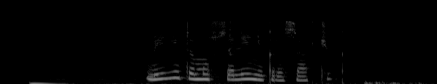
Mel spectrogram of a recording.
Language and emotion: Russian, neutral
